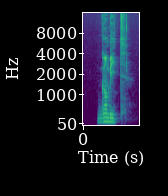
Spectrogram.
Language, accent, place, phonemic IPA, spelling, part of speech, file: French, France, Lyon, /ɡɑ̃.bit/, gambit, noun, LL-Q150 (fra)-gambit.wav
- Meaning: gambit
